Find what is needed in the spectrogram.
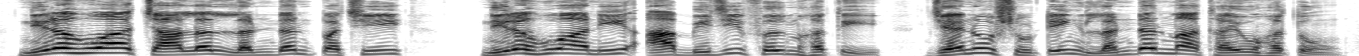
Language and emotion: Gujarati, neutral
